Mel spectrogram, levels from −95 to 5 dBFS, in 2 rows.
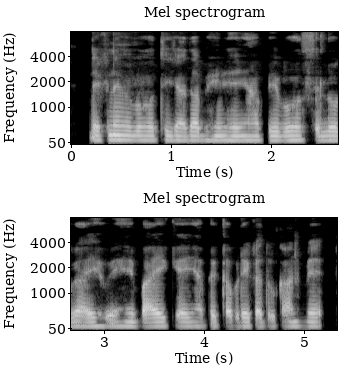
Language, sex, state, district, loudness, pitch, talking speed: Hindi, male, Chhattisgarh, Raigarh, -20 LUFS, 115 Hz, 260 wpm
